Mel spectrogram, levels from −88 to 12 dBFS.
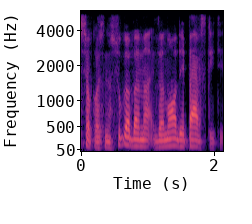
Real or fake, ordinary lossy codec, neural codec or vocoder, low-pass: fake; AAC, 32 kbps; codec, 16 kHz, 4 kbps, FunCodec, trained on LibriTTS, 50 frames a second; 5.4 kHz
